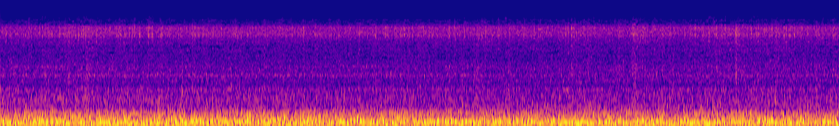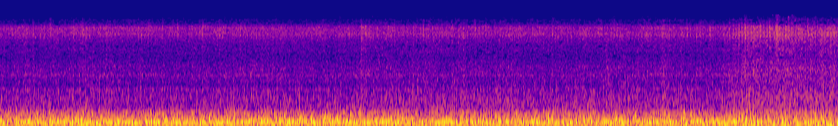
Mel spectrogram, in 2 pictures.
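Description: Jet engines of an airliner roar low and steady, heard from inside the cabin as it rolls along a runway.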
